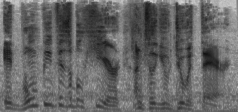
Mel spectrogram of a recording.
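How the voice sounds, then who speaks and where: An actor playing an impatient scientist hero, brusque and sardonic, guiding a partner in a video game. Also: male voice, a little high, sing-song, brisk. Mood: impatient, explanatory. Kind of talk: animated video game acting. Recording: loud game music behind.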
